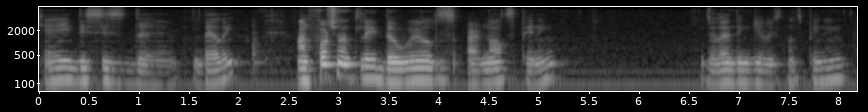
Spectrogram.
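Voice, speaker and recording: The speaker has a non-native accent and a moderate pace. Long, frequent pauses break up the speech. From Israel. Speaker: scale model collector. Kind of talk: casual unboxing review to camera.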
